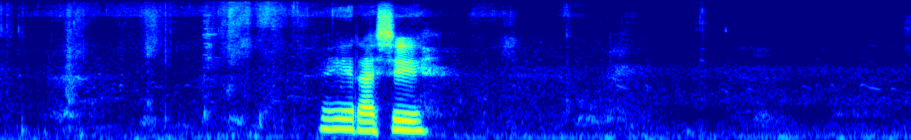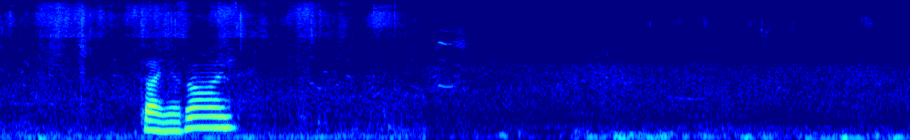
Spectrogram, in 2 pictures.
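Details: Friesian horses in the pasture, allowed back outside again. Two wavering, harmonic whinnies: a longer, louder one near the start and a shorter one about five seconds later. Otherwise a quiet outdoor background.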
